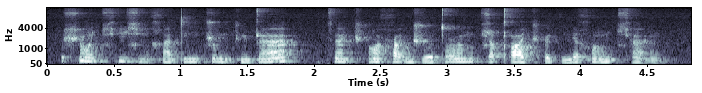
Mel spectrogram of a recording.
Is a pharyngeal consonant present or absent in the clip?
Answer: present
